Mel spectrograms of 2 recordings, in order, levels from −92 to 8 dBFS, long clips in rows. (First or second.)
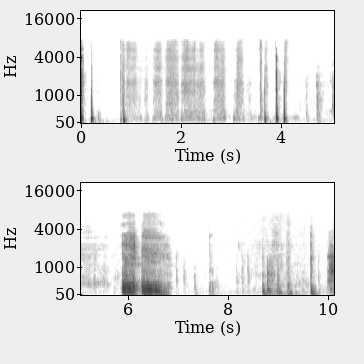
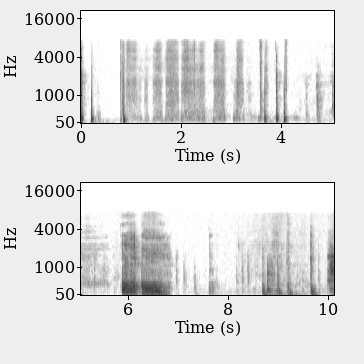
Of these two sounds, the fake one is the first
